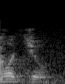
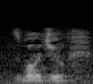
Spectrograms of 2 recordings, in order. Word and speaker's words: Sbroglio: Et le livre a été écrit par deux Italiens, David Sacchetto et Gianni Sbroglio. Alors je ne sais pas si je prononce bien. – Sbroglio. – Sbroglio, voilà.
